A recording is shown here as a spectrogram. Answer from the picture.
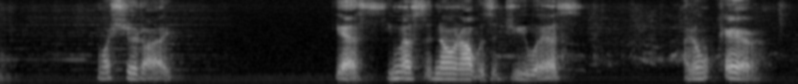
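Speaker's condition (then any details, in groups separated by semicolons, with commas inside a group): Cerebral palsy; present from birth, arthritic hips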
